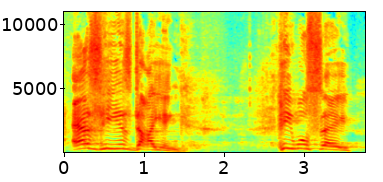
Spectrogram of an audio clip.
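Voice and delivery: high, rising preacher's declamation; hammed-up, drawn-out proclamation; mock triumphant preaching. Preacher parodies the false comfort in this verse, mock triumphant. Mocking the wrong understanding.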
